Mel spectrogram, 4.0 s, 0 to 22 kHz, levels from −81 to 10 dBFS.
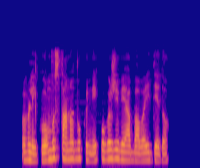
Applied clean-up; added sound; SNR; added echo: neural mask model DeepFilterNet 3.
